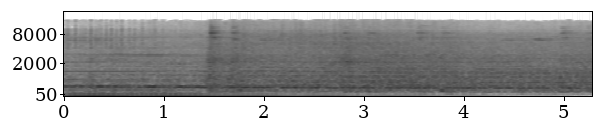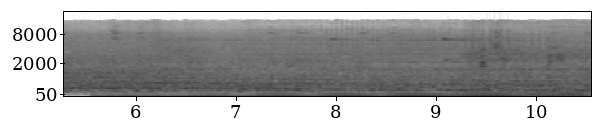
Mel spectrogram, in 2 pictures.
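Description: Metro train running through an underground station: a steady rumble with a low hum that slowly falls in pitch.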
